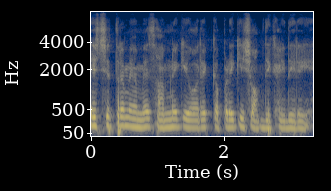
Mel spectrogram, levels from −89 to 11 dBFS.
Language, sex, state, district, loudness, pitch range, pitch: Hindi, male, Bihar, Kishanganj, -19 LUFS, 135-155 Hz, 145 Hz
